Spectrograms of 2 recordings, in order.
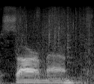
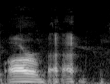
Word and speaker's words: Saruman: And in the old Lord of Rings movie from the 70s, they actually pronounce his name Araman. Yeah, got the gold! Get the gold. Yes, they pronounce it Araman because they think people would get confused between Sauron and Saruman.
